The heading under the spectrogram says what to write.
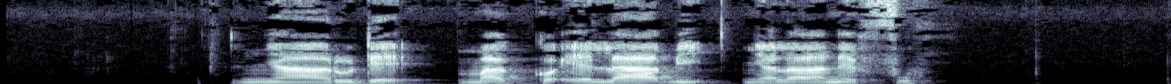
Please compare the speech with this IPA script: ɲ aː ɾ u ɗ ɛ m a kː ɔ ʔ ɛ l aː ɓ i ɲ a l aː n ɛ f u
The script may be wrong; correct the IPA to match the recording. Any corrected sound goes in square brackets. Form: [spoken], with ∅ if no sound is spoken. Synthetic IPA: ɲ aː ɾ u [d] ɛ m a kː ɔ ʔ ɛ l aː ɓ i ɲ a l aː n ɛ f u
